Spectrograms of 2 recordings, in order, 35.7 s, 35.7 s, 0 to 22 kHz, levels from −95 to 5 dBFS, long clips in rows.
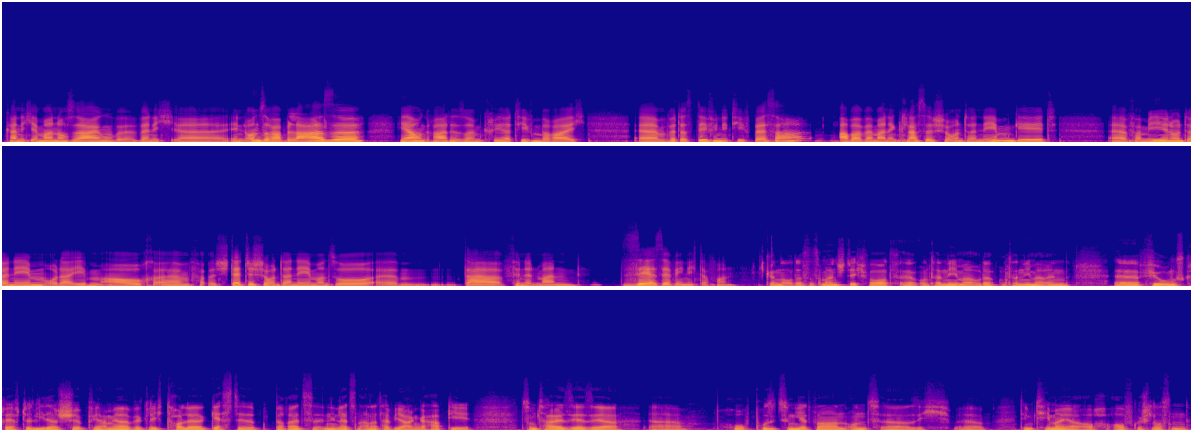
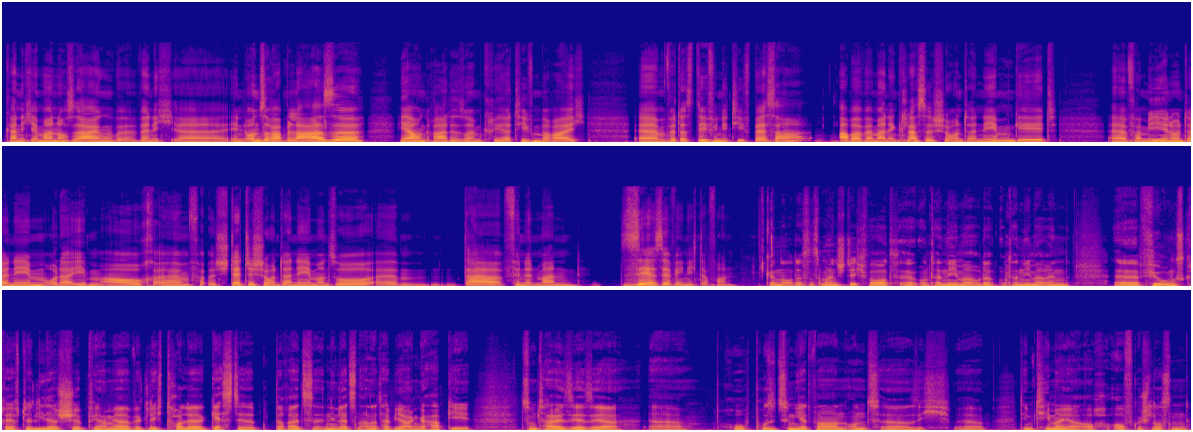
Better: second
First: muffled; slightly; fading above 3.5 kHz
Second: none

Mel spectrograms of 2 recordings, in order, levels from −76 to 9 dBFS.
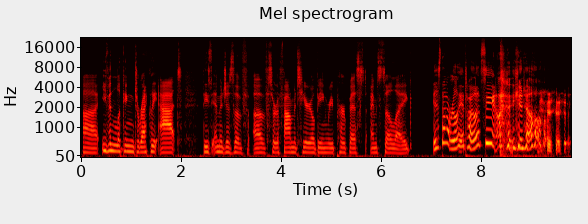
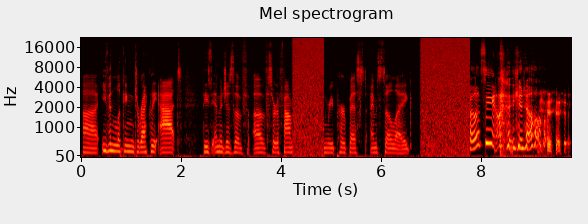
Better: first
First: none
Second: audio cutting out; filled with static; at 4 s for 0.5 s and at 7 s for 1 s

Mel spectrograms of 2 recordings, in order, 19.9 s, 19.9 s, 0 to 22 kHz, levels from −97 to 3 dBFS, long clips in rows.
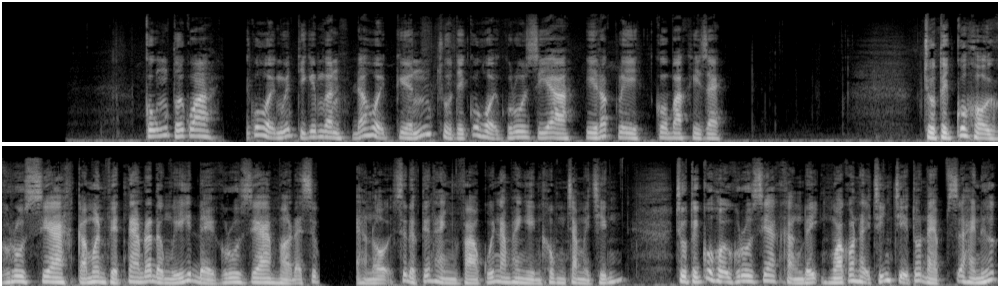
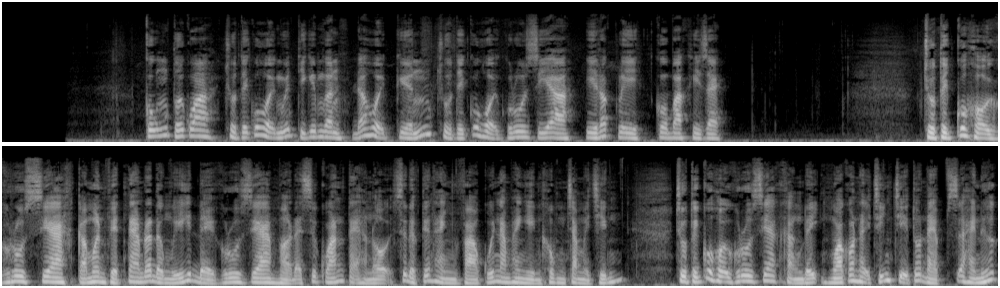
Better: second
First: audio cutting out; at 2 s and at 13 s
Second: none

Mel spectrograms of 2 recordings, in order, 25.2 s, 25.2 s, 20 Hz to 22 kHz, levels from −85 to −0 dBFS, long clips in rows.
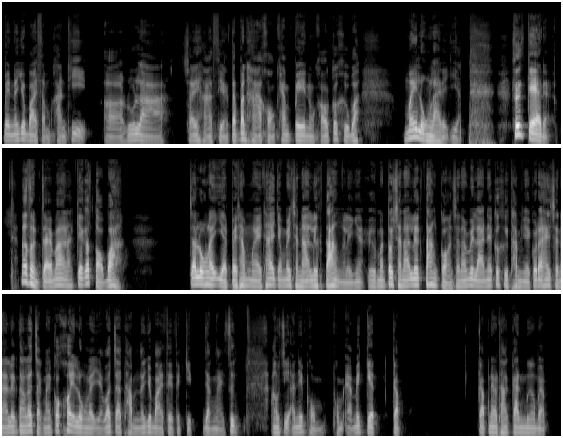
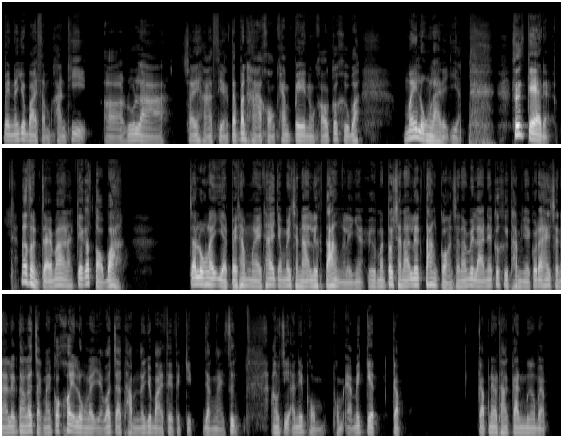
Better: neither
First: none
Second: none

